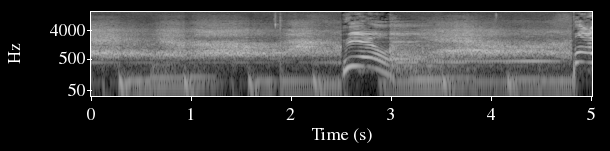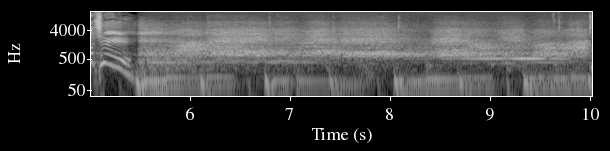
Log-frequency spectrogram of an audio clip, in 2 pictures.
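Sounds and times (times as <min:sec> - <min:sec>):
crowd noise: 0:00.0 - 0:04.9
deep bass beats: 0:00.0 - 0:10.0.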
